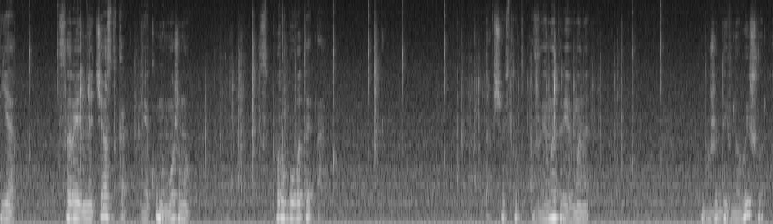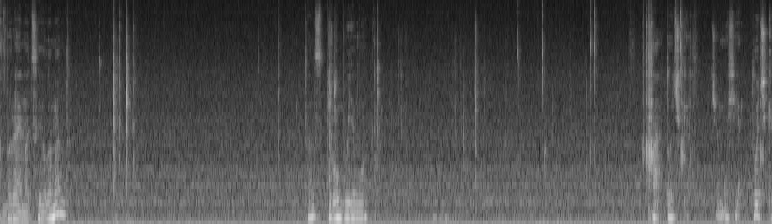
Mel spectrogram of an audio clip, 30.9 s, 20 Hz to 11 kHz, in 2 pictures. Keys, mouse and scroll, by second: 0.3 middle click, 1.0 g, 6.4 middle click, 7.2 1, 7.8-9.3 middle drag, 9.3 ctrl+z, 9.9 ctrl+z, 10.3 ctrl+z, 10.7 ctrl+z, 11.2 ctrl+z, 12.4-15.2 middle drag, 15.2-17.5 drag, 17.5 g, 25.6-27.0 middle drag, 27.0 ctrl+click, 28.7-30.7 drag, 30.7-30.9 middle drag.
